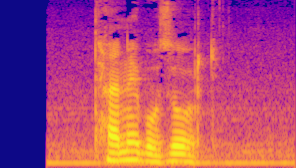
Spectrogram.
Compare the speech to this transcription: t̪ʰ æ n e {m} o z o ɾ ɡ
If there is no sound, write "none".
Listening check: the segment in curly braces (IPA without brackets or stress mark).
b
